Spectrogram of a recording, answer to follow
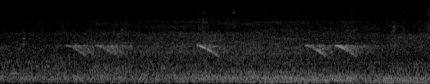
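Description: Japanese pedestrian-crossing audio signal sounding its electronic bird-like chirp, a short falling tone repeated about once a second, alternating between a pair of chirps and a single one, over a low steady hum of street traffic.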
